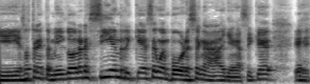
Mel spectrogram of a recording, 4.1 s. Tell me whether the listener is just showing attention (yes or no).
yes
